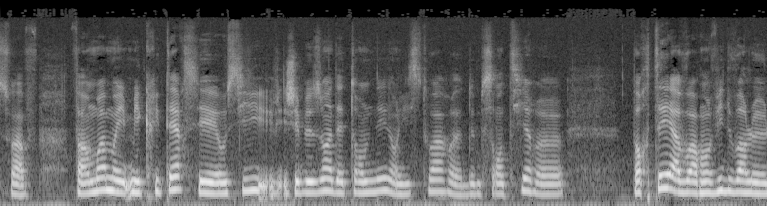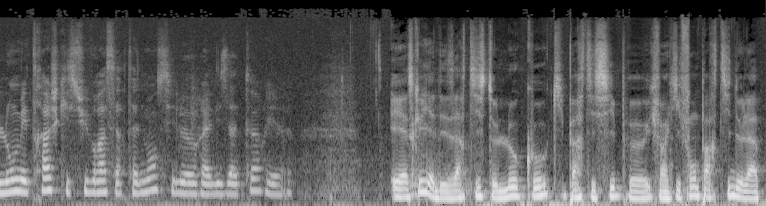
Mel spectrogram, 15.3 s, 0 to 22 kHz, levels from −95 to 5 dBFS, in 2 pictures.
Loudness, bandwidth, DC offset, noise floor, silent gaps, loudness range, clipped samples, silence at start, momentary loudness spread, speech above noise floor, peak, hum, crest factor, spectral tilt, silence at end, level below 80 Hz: -13 LUFS; 16.5 kHz; under 0.1%; -35 dBFS; none; 7 LU; under 0.1%; 0 s; 10 LU; 23 dB; 0 dBFS; none; 12 dB; -6 dB/octave; 0 s; -34 dBFS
